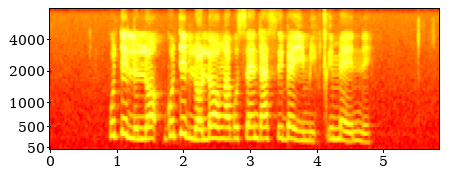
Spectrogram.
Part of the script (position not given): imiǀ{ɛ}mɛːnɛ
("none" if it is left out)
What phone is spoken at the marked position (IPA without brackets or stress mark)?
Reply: i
